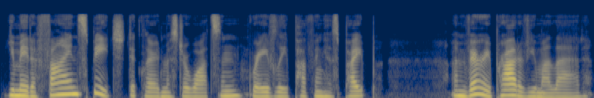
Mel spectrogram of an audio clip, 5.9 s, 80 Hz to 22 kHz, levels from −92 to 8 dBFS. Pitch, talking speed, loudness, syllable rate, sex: 185 Hz, 200 wpm, -18 LUFS, 5.3 syllables/s, female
